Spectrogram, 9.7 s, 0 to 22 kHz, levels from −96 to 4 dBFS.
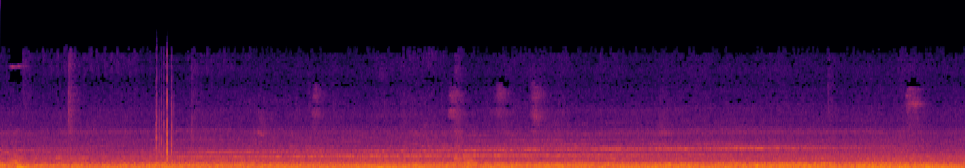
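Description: From 1.55 to 1.75 s, a burst of cable scratch noise rides over the sound for about a fifth of a second, sitting only a little below its level. The rough, dense rustle likely comes from a worn lead, connector or control being moved, with the contact resistance fluctuating quickly. Unlike a single click or pop, it is a cluster of uneven crackles, and unlike steady hiss it lasts only a moment.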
